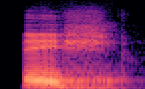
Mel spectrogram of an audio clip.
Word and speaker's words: texto: Caixa, texto. Olha que esse X está com som de X, mas esse X está com som de S.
